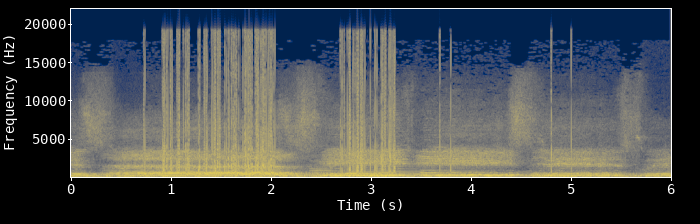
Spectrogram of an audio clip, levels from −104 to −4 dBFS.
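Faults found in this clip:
Integer overflow, 0.74–2.05 s, 2.70–3.25 s, 3.70–3.81 s, 4.81–5.01 s. Violent cracks on loud peaks, far sharper than clipping. Probable gain or mixing stage without saturation: peaks pushed about 4, 3, 2 and 1 dB past full scale wrap to the opposite sign, each overshoot jumping across the full range. Worst and longest in the first span, lightest at 4.81 s.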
